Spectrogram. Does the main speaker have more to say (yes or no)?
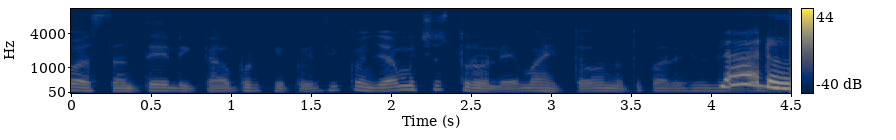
no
